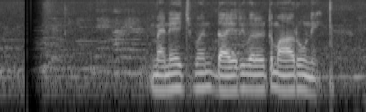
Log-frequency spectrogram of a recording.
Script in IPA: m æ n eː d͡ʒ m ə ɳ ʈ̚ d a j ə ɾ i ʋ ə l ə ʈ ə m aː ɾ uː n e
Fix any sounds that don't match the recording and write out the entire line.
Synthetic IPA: m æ n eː d͡ʒ m ə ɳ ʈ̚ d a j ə ɾ i ʋ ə l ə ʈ ə m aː ɾ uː n e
